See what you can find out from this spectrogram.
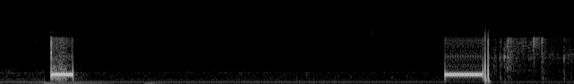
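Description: Two short electronic keypad tones from a telephone in a studio, one near the start and a longer one a few seconds later, separated by quiet low hum, with faint rustling after the second tone.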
